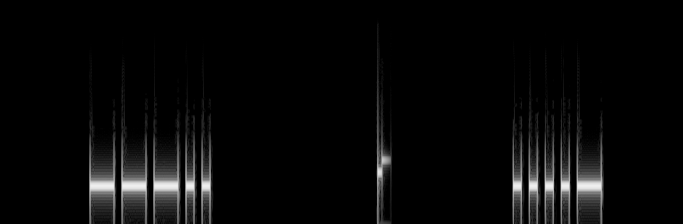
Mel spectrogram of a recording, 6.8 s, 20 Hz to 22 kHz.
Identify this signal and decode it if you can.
Morse code, heard as a keyed tone, about 15 wpm, 700 Hz. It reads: 8 4
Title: Numbers - 1-Digit 15wpm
